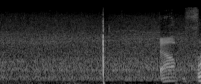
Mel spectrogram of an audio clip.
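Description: A bat cracks against a ball.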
